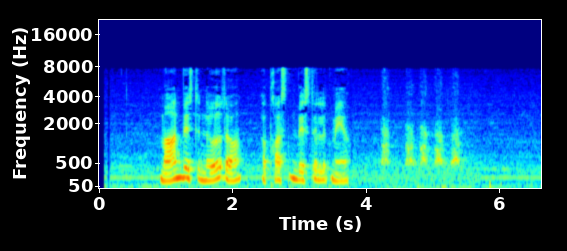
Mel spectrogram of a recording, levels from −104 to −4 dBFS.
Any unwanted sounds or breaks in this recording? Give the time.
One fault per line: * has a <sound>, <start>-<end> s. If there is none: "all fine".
* has a bark, 4.1-5.6 s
